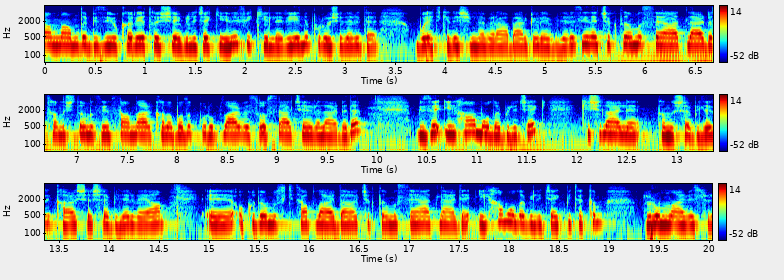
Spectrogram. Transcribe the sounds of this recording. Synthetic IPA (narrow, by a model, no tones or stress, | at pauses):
anlˠamd̪abizijukʰaɾɯjat̪ʰaʃɯjabilʲed͡ʒɛcje̞nificʰiɾlʲe̞ɾije̞nipʰɾo̞ʒelʲe̞ɾid̪ɛ | buɛt̪cilʲe̞ʃimlʲɛbe̞ɾaːbæɾɟø̞ɾe̞bilʲiɾizjinɛt͡ʃʰɯkt̪ʰɯːmɯzsejaːɦat̪lʲæɾd̪ɛt̪ʰanɯʃt̪ʰɯːmɯzinsanlˠaɾkʰalˠabalˠɯk̚ɡuɾuplˠaɾvɛso̞sjalʲt͡ʃʰevɾelʲæɾd̪ɛd̪ɛ | bizɛʔilʲɦamo̞lˠabilʲed͡ʒɛc | cʰːiʃilʲæɾlʲɛt̪ʰanɯʃabilʲiɾkʰaɾʃɯlˠaʃabilʲiɾve̞jaː | ɛʔo̞kʰud̪uːmuz̥cʰi̥t̪ʰaplˠaɾd̪at͡ʃʰɯk̚t̪ʰɯːmɯzse̞jaːɦat̪lʲæɾd̪ɛʔilʲhamo̞lˠabilʲed͡ʒɛc̚biɾt̪ʰakʰɯm | d̪̥uɾumlˠaɾvɛsyɾ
